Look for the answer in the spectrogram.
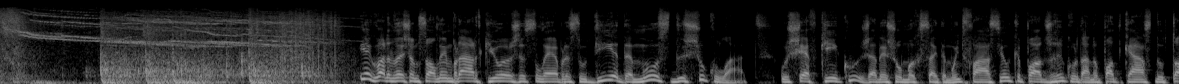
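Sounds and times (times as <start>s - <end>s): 
shrill whistling firework rockets: 0.0s - 3.6s
speech: 3.6s - 11.7s.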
